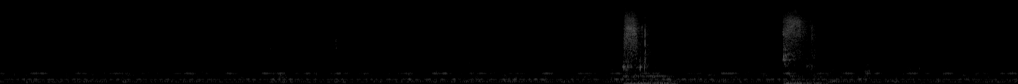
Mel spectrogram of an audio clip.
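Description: A brush dabs and scrapes softly on paper.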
